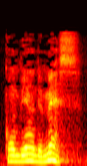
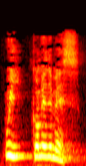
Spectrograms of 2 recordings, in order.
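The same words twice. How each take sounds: First: Said in the usual way. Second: High, loud pressing repeat; insistent demand. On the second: Acted. Accused pressing the newcomer for an answer, loud high. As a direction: hammer the question home.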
